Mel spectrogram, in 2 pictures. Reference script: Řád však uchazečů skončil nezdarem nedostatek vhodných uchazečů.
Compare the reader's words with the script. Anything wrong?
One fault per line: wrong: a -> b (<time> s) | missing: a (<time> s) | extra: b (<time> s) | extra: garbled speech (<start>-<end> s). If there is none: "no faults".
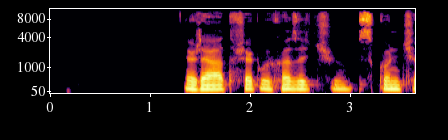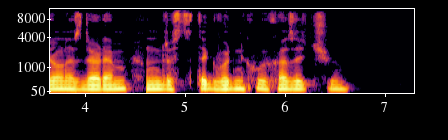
no faults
